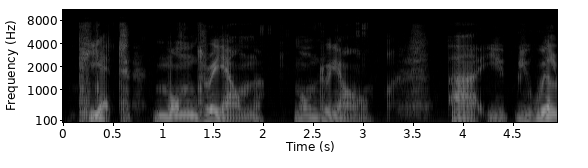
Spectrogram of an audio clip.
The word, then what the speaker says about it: Piet Mondrian: to look up a video on how to pronounce it it's Piet Mondrian Montreal uh you you will recognize you this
